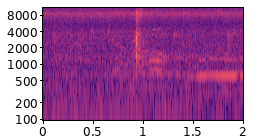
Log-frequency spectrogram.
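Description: Muddy stream water running steadily, with a single sharp click about a second in and a child's voice calling out near the end.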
